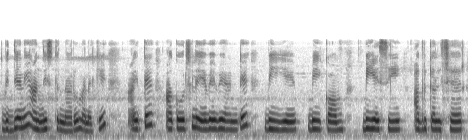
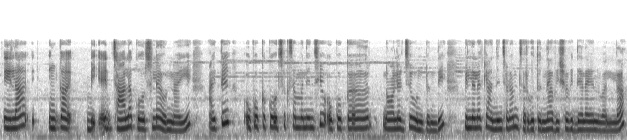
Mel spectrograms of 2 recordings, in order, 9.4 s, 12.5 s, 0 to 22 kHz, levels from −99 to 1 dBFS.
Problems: constant background noise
